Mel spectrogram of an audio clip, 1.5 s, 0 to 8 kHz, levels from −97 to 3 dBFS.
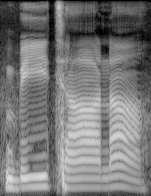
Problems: constant background noise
